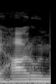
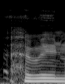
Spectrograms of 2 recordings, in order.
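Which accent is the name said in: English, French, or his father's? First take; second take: father's; English. First: It is said the way his father says it. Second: It is said in an English accent.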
